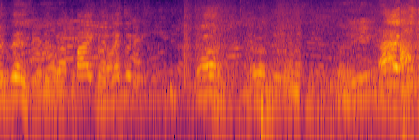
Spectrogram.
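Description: People talking, with several voices overlapping in chatter.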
